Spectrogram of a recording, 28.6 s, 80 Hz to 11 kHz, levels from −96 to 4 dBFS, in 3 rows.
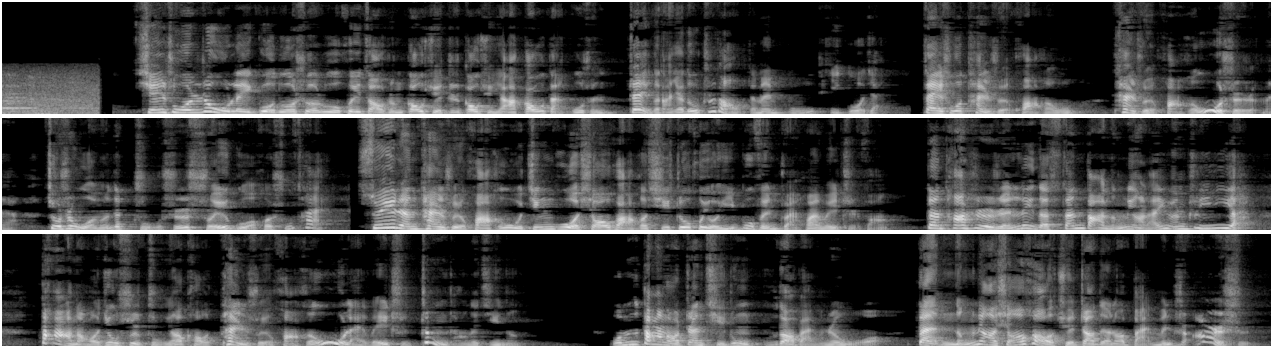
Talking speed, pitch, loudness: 315 characters per minute, 270 Hz, -22 LUFS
